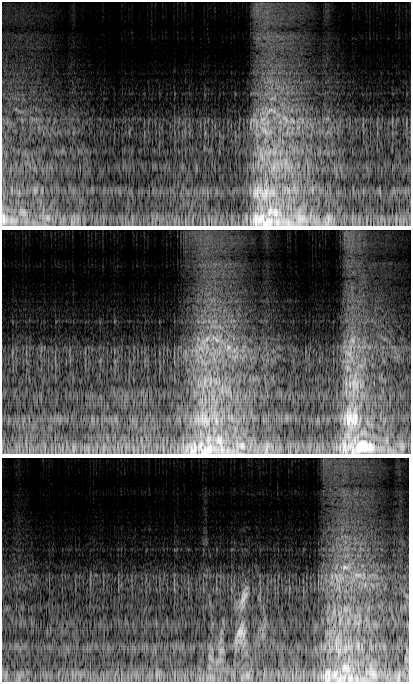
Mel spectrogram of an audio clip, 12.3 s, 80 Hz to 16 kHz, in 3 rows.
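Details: 2008 Suzuki GSX-R750 after sitting an hour following a 2.5-hour ride, reading about 131°: uneven, lumpy hot idle kept alive only by repeated throttle blips, revs rising and falling; rough idle, cause unknown, smoothed out after about 4 minutes.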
